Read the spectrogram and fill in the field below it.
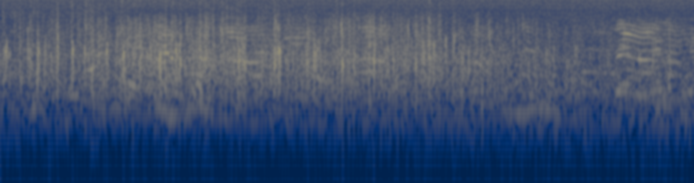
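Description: A large crowd claps outdoors.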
